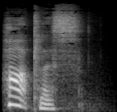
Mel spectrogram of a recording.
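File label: "heartless", British English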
